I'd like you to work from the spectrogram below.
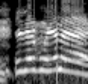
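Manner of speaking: loud laughing taunt; laughing shout. Real, not acted. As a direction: gloat loudly through a laugh. Teasing sister after she falls.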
